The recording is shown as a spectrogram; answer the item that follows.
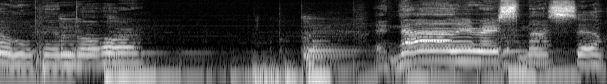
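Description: Live acoustic country/bluegrass band: a woman's voice sings long held notes over upright bass, acoustic guitar and banjo. The voice drops out for about a second and a half in the middle while the bass carries on, then comes back.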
